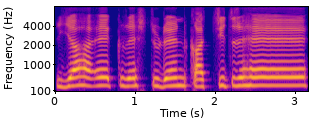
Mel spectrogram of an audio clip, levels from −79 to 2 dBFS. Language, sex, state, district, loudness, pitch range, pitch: Hindi, female, Jharkhand, Palamu, -14 LUFS, 265-285 Hz, 275 Hz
